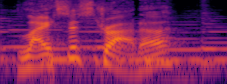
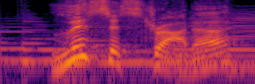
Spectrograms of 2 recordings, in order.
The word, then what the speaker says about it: Lysistrata: serious minded and determined there are actually three ways to pronounce her name Lysa strata Lysistrata and Lysistrata next is Meera need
